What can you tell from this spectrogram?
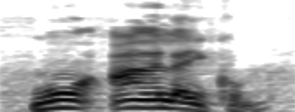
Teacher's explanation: Huruf ain juga makhrajnya di tengah halkum.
